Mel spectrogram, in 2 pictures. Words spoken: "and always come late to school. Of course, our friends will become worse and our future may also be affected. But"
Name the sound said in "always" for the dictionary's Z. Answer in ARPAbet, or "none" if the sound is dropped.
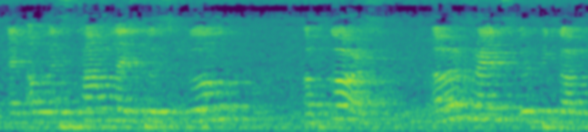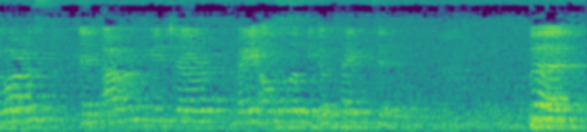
S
